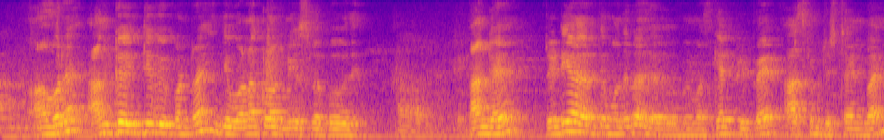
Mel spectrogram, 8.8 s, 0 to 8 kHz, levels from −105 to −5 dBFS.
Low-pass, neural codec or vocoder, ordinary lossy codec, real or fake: none; none; none; real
